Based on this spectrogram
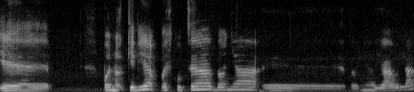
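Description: Very slow speech from a woman, medium-pitched, its pitch varying in an ordinary way. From Chile. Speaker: listener participant in live audio room. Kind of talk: casual discussion.

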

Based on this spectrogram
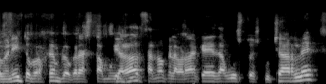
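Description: An ordinary speaking voice from a man, fairly high-pitched with lively intonation, on a very clean recording with a silent background. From Galicia, Spain (Pontevedra). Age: 50s. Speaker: sports radio broadcaster. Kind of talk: casual interview chat.

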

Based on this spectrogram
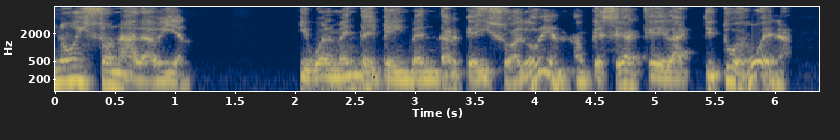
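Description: This man's pitch leaps up and down dramatically. His speed is middling. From Argentina. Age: 50s. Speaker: physical trainer. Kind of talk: interview.

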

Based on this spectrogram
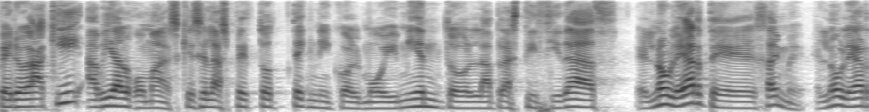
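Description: A man with a fairly high pitch speaks at a moderate pace with ordinary pitch variation. The recording is very clean, with a silent background. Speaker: podcast host. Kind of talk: casual interview. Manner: halting, many repetitions.

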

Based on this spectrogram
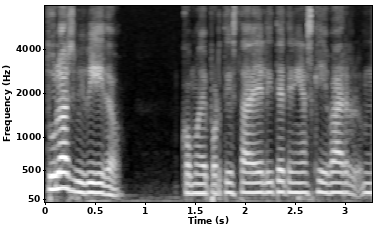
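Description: Monotone, flat intonation at a fairly quick pace. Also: woman. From Zamora, Spain. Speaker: radio and podcast host. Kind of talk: interview.

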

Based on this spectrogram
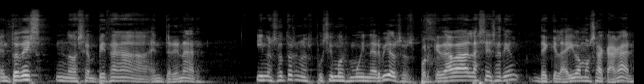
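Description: A man with a normal speaking voice, fairly high in pitch, at a fairly quick pace with ordinary pitch variation. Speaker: TV presenter. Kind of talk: casual interview. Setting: stage with audience.

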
